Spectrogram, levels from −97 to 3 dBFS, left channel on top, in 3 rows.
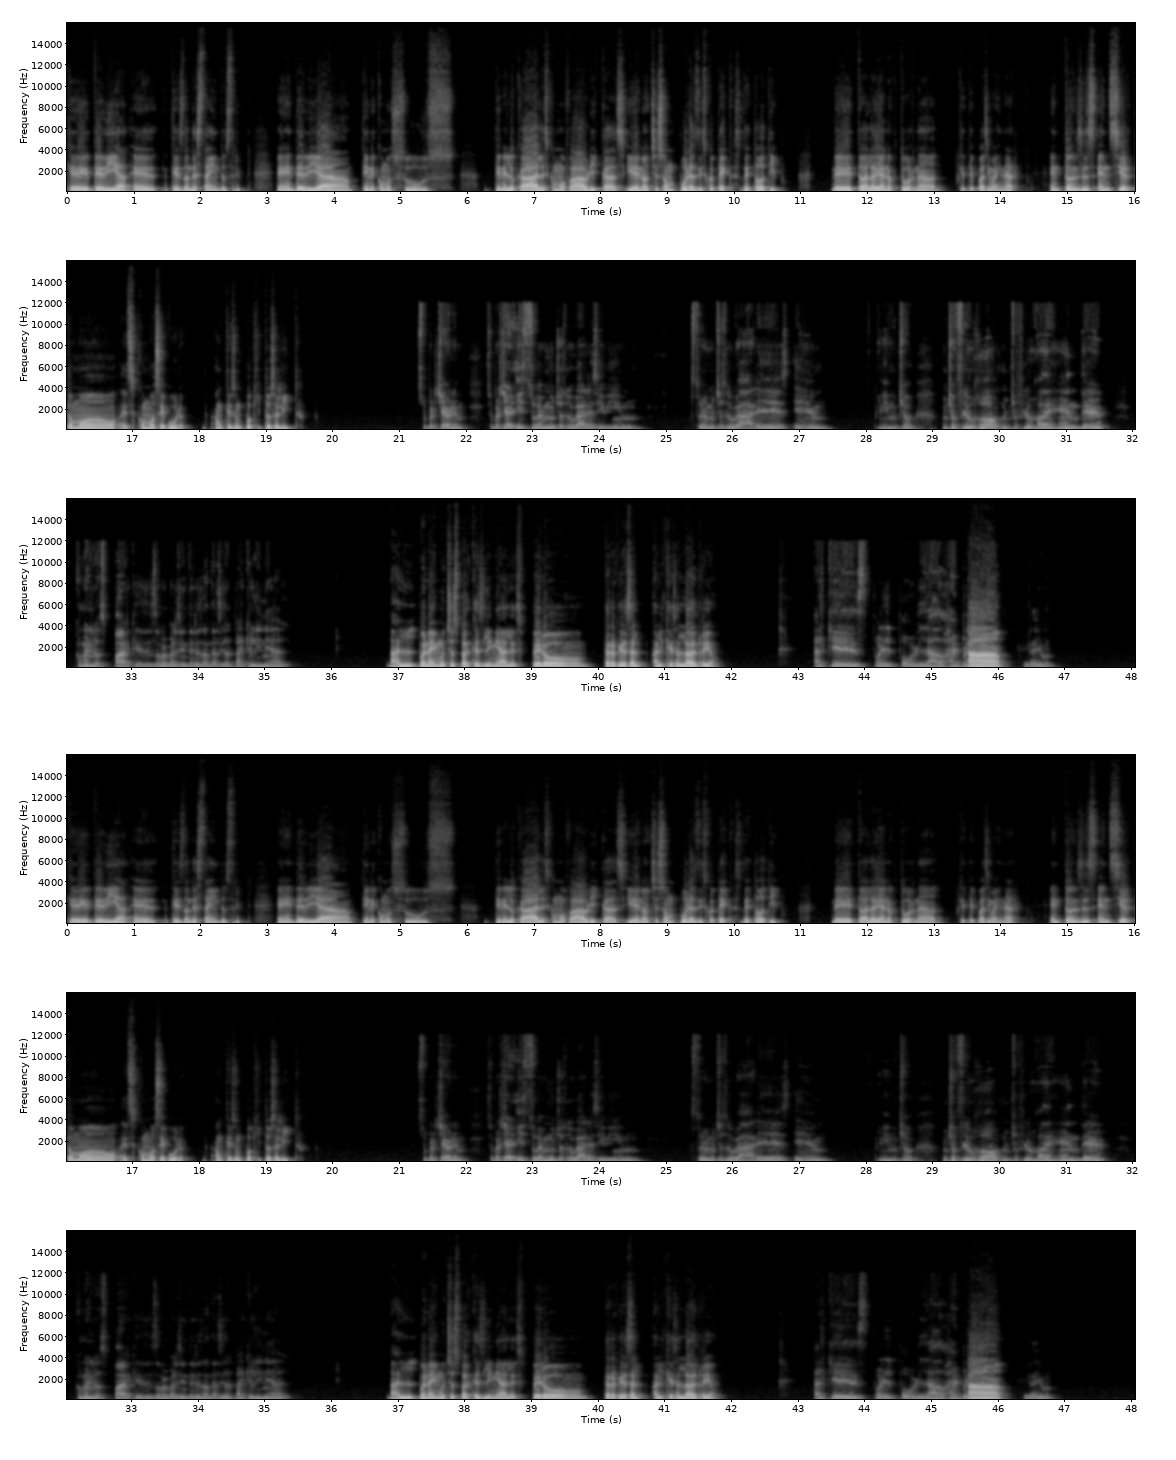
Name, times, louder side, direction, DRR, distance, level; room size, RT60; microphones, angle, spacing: voice 1, 0.0-2.6 2.9-5.8 6.4-10.6 11.5-13.1 13.4-14.3 14.7-17.8 18.2-19.6 36.8-39.9 40.1-41.8 45.6-46.1, left 3 dB, 25° left, 0.4 m, -28 dB
voice 2, 21.4-22.0 22.3-24.6 25.5-27.4 28.2-31.6 32.2-35.3 42.7-42.8 43.2-46.0 46.4-46.8, left 1 dB, 60° left, 1.7 m, -43 dB
8.3 x 5.4 x 4.4 m
head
